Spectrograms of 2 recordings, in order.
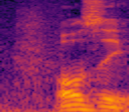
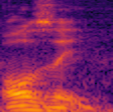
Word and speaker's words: Aussie: Aussie. We say it like Aussie. Like Ozzy Osbourne.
